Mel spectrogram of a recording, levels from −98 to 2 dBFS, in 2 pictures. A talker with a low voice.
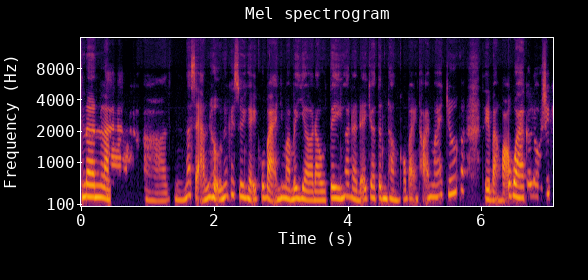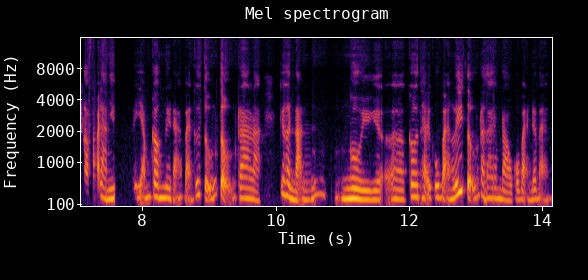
No: high, 225 Hz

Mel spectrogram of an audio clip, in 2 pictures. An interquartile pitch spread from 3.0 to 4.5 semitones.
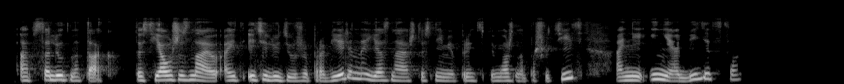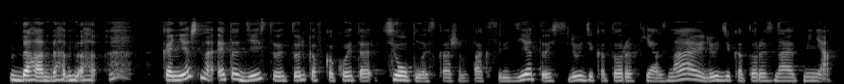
Yes: average, 3.6 semitones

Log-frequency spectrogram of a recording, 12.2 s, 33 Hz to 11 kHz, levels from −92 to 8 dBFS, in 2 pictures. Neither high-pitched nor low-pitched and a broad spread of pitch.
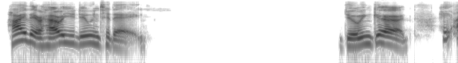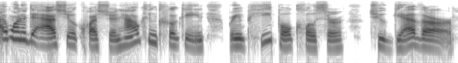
Yes: medium, 175 Hz; wide, 6.4 semitones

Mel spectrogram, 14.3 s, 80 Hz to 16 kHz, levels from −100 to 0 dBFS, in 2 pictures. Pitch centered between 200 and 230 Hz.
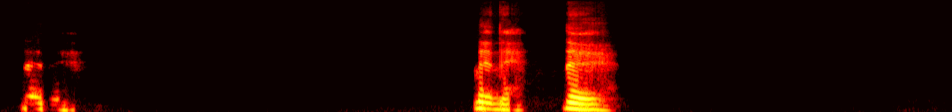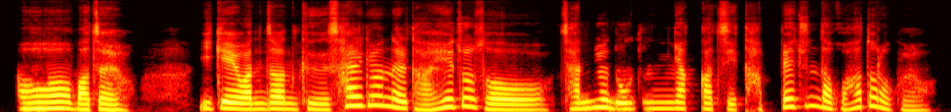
No: high, 190 Hz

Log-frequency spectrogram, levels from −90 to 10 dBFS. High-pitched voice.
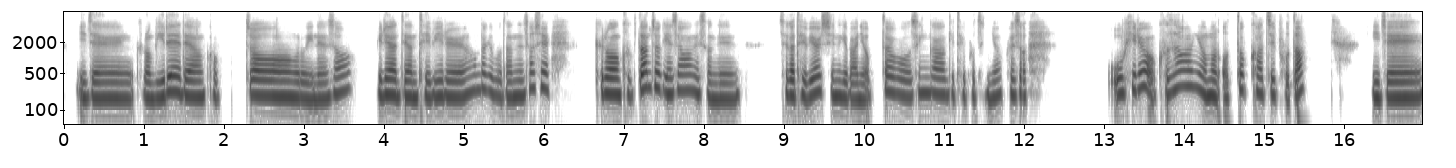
Yes: high, 195 Hz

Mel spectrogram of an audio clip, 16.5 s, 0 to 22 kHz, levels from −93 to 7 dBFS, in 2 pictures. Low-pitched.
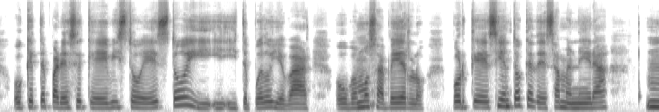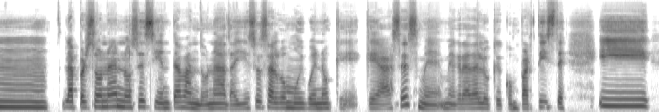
No: medium, 180 Hz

